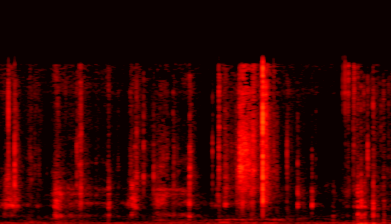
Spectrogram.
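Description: A solid green soap bar held in the hand has its edges scraped and shaved by a utility knife blade. The result is a quiet series of short, bright, crisp scraping and crumbling bursts with almost no low end, each ending almost instantly.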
